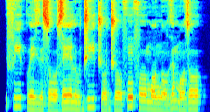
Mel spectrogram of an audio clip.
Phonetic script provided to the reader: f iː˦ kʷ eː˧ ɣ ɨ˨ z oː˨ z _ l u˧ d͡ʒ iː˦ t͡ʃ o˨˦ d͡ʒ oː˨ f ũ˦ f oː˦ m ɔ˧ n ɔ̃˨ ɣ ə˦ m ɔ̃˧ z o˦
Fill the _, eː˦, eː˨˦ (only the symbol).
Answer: eː˦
